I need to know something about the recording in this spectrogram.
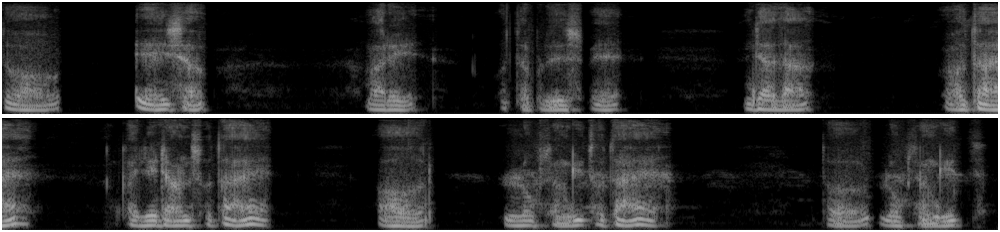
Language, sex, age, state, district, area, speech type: Hindi, male, 60+, Uttar Pradesh, Ghazipur, rural, spontaneous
